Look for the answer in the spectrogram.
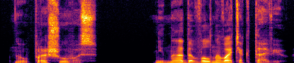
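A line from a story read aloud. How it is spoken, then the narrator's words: Pleading undertone. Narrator (Russian): умоляюще добавил вполголоса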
